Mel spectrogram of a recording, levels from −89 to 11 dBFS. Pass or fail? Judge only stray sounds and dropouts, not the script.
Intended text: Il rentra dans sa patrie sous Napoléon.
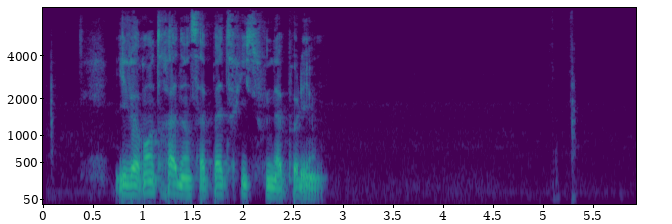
pass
